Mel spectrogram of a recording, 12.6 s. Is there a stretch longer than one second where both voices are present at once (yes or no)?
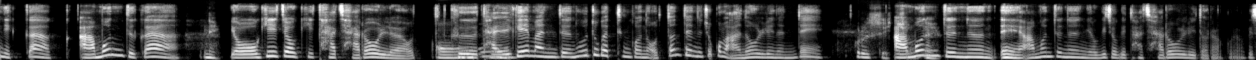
no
